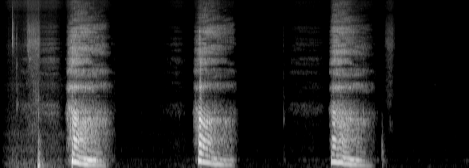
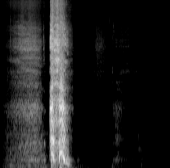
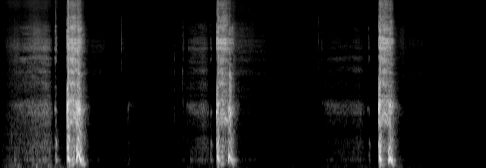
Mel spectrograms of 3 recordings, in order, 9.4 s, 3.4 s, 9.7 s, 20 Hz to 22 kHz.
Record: exhalation_length: 9.4 s
exhalation_amplitude: 32766
exhalation_signal_mean_std_ratio: 0.35
cough_length: 3.4 s
cough_amplitude: 32768
cough_signal_mean_std_ratio: 0.29
three_cough_length: 9.7 s
three_cough_amplitude: 32768
three_cough_signal_mean_std_ratio: 0.25
survey_phase: beta (2021-08-13 to 2022-03-07)
age: 65+
gender: Male
wearing_mask: 'No'
symptom_runny_or_blocked_nose: true
symptom_onset: 4 days
smoker_status: Never smoked
respiratory_condition_asthma: true
respiratory_condition_other: false
recruitment_source: Test and Trace
submission_delay: 2 days
covid_test_result: Positive
covid_test_method: RT-qPCR
covid_ct_value: 16.9
covid_ct_gene: ORF1ab gene
covid_ct_mean: 17.3
covid_viral_load: 2100000 copies/ml
covid_viral_load_category: High viral load (>1M copies/ml)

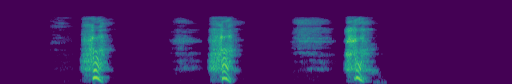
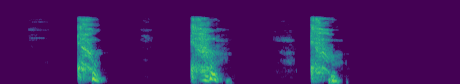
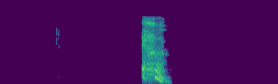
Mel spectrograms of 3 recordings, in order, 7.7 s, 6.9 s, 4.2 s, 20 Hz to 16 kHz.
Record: exhalation_length: 7.7 s
exhalation_amplitude: 30014
exhalation_signal_mean_std_ratio: 0.3
three_cough_length: 6.9 s
three_cough_amplitude: 32228
three_cough_signal_mean_std_ratio: 0.34
cough_length: 4.2 s
cough_amplitude: 31838
cough_signal_mean_std_ratio: 0.23
survey_phase: beta (2021-08-13 to 2022-03-07)
age: 65+
gender: Female
wearing_mask: 'No'
symptom_none: true
smoker_status: Never smoked
respiratory_condition_asthma: false
respiratory_condition_other: false
recruitment_source: REACT
submission_delay: 2 days
covid_test_result: Negative
covid_test_method: RT-qPCR
influenza_a_test_result: Unknown/Void
influenza_b_test_result: Unknown/Void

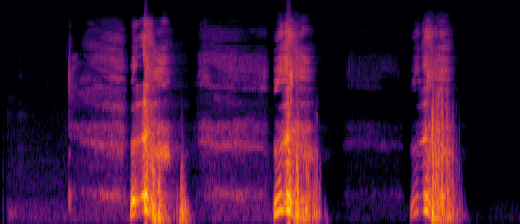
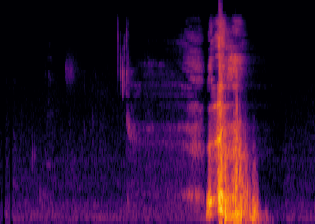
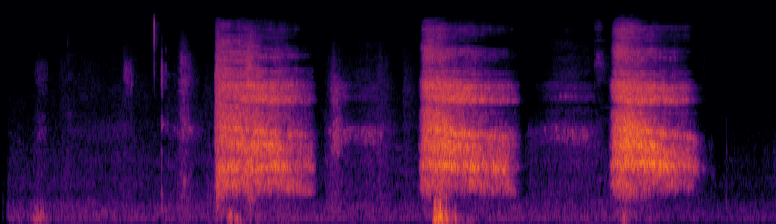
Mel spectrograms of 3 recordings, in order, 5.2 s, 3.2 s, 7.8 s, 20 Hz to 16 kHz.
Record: three_cough_length: 5.2 s
three_cough_amplitude: 32768
three_cough_signal_mean_std_ratio: 0.34
cough_length: 3.2 s
cough_amplitude: 32768
cough_signal_mean_std_ratio: 0.26
exhalation_length: 7.8 s
exhalation_amplitude: 12464
exhalation_signal_mean_std_ratio: 0.5
survey_phase: beta (2021-08-13 to 2022-03-07)
age: 18-44
gender: Male
wearing_mask: 'No'
symptom_none: true
smoker_status: Never smoked
respiratory_condition_asthma: false
respiratory_condition_other: false
recruitment_source: REACT
submission_delay: 1 day
covid_test_result: Negative
covid_test_method: RT-qPCR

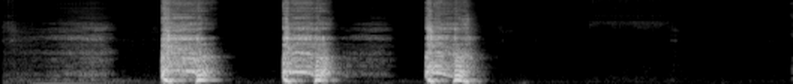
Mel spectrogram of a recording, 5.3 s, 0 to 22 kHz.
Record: three_cough_length: 5.3 s
three_cough_amplitude: 32063
three_cough_signal_mean_std_ratio: 0.36
survey_phase: beta (2021-08-13 to 2022-03-07)
age: 45-64
gender: Male
wearing_mask: 'No'
symptom_headache: true
smoker_status: Never smoked
respiratory_condition_asthma: false
respiratory_condition_other: false
recruitment_source: REACT
submission_delay: 1 day
covid_test_result: Negative
covid_test_method: RT-qPCR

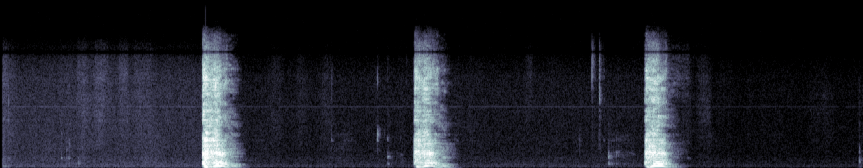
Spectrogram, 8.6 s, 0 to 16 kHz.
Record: three_cough_length: 8.6 s
three_cough_amplitude: 25278
three_cough_signal_mean_std_ratio: 0.22
survey_phase: beta (2021-08-13 to 2022-03-07)
age: 65+
gender: Male
wearing_mask: 'No'
symptom_none: true
smoker_status: Never smoked
respiratory_condition_asthma: false
respiratory_condition_other: false
recruitment_source: REACT
submission_delay: 3 days
covid_test_result: Negative
covid_test_method: RT-qPCR
influenza_a_test_result: Negative
influenza_b_test_result: Negative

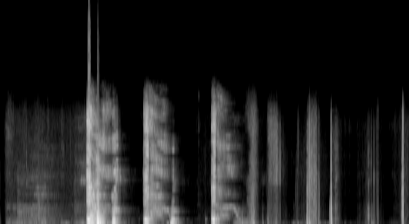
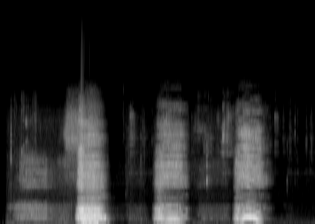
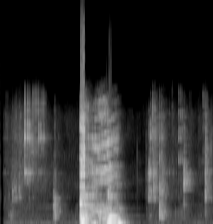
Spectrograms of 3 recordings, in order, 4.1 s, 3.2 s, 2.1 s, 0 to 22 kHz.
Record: three_cough_length: 4.1 s
three_cough_amplitude: 32768
three_cough_signal_mean_std_ratio: 0.24
exhalation_length: 3.2 s
exhalation_amplitude: 29005
exhalation_signal_mean_std_ratio: 0.4
cough_length: 2.1 s
cough_amplitude: 32768
cough_signal_mean_std_ratio: 0.35
survey_phase: beta (2021-08-13 to 2022-03-07)
age: 45-64
gender: Female
wearing_mask: 'No'
symptom_none: true
smoker_status: Ex-smoker
respiratory_condition_asthma: false
respiratory_condition_other: false
recruitment_source: REACT
submission_delay: 2 days
covid_test_result: Negative
covid_test_method: RT-qPCR
influenza_a_test_result: Negative
influenza_b_test_result: Negative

